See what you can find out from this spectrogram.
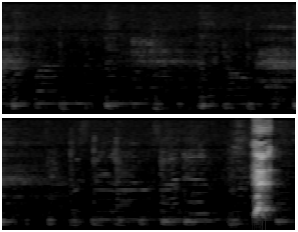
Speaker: and you just don't know when they're coming so you open up the mic to go on the air and a big hiccup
